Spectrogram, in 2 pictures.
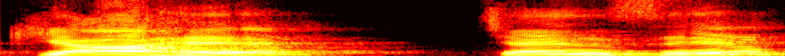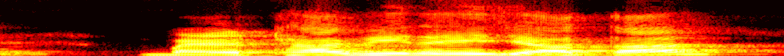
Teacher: इसमें क्या का उच्चारण ख्या है, इस प्रकार से यानी महाप्राण के रूप में सुनाई देता है।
